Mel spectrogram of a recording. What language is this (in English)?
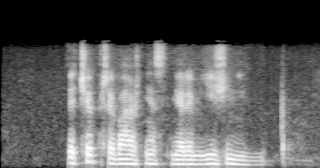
Czech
